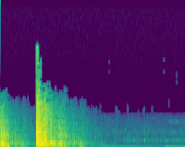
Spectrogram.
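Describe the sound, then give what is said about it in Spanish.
Two loud, sharp gunshots ring out about half a second apart, each trailing off in an echoing decay, then a low, steady droning tone takes over. “Ellos también murieron en sendos disparos en la cabeza.”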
